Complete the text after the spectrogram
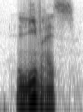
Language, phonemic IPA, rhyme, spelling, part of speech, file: French, /i.vʁɛs/, -ɛs, ivresse, noun, Fr-ivresse.ogg
- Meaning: 1. drunkenness (the state of being intoxicated by having consumed alcoholic beverages) 2. euphoria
